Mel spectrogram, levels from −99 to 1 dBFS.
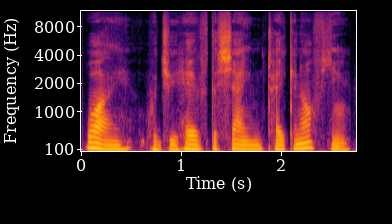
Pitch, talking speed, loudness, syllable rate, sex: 105 Hz, 195 wpm, -19 LUFS, 4.3 syllables/s, male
